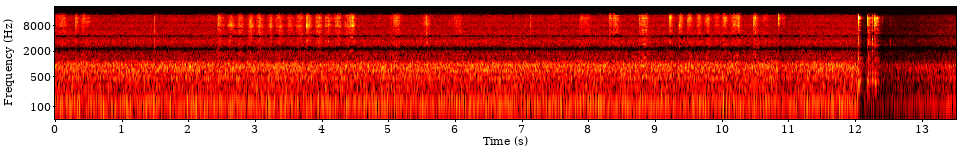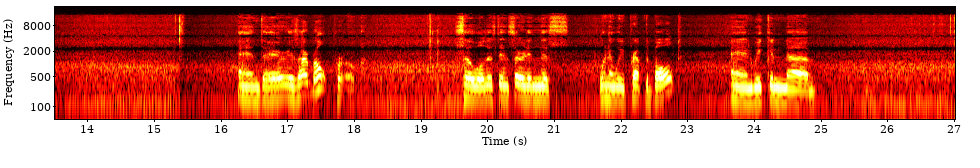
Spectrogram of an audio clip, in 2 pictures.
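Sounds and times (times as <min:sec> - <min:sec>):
file scraping spinning metal: 0:02.4 - 0:06.2, 0:07.8 - 0:10.9.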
